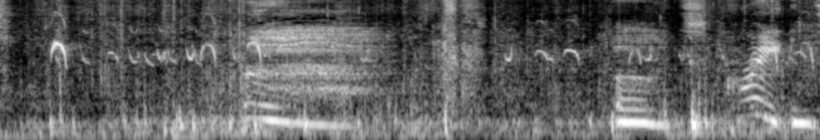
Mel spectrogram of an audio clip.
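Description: Chicks cheep in short high chirps scattered through the clip, partly under a person talking nearby.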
